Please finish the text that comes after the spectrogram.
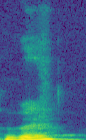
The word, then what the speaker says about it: vérité: It is pronounced as verite.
